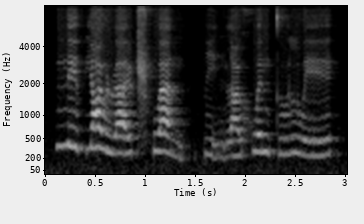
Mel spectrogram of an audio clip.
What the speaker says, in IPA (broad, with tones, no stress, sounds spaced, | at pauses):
n̪ e˥˧ ɪ̯ p j ɑ˥˩ ʊ̯ ɻ a˧˥ ɪ̯ ʈ͡ʂʰ w a˥˩ n | p ḭ˨˩ n l ɑ˦ ʊ̯ x w ə˥˩ n t̪ u˧˥ l w e˧˥ ɪ̯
